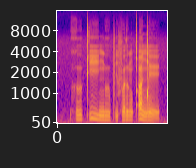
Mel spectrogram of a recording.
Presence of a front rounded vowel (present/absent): present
